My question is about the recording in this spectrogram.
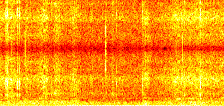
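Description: Steady low hum of a sportfishing boat's onboard machinery, with an even hiss above it.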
